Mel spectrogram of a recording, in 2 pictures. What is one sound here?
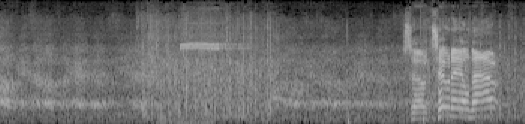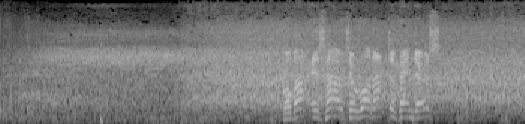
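A large stadium crowd roars and cheers steadily, swelling louder toward the end.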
